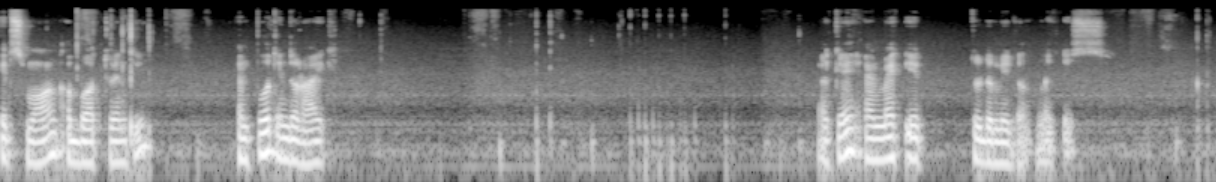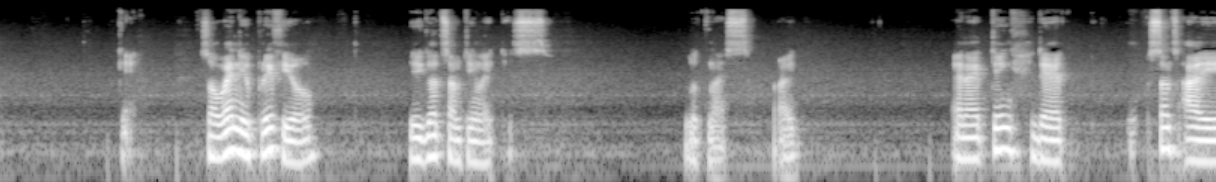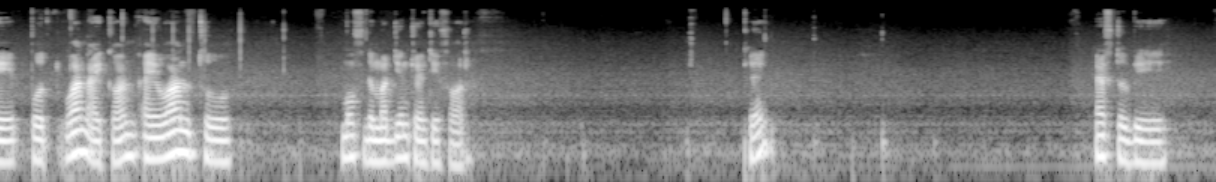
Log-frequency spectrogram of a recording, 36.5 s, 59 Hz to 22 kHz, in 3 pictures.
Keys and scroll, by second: 5.9 alt+Left, 6.1 alt+Left, 6.3 alt+Left, 6.4 alt+Left, 6.5 alt+Left, 6.9 alt+Left, 11.8 super+-, 25.9 alt+Down, 26.7 alt+Down, 27.0 alt+Up, 29.6 super+s.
